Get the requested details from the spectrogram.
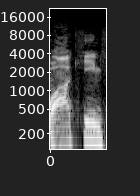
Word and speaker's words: Joaquin: Wow, can you not appreciate the artistic integrity of this film, the depth of the story and rawness of Jao Quinn, how do you say that? – Joaquin Phoenix.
